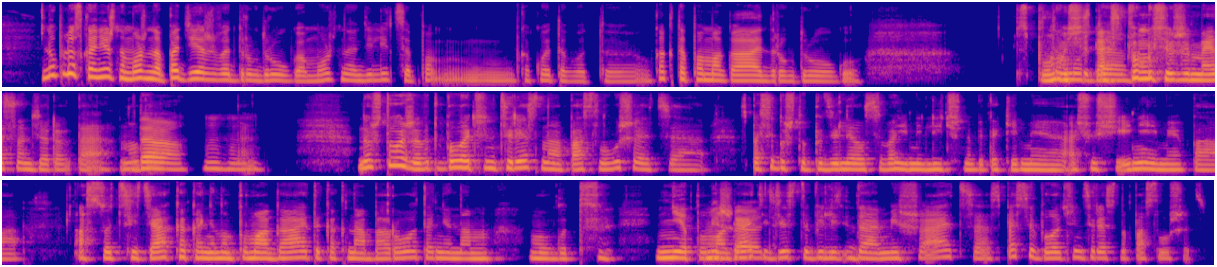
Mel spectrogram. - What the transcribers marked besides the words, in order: none
- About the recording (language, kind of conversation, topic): Russian, podcast, Как социальные сети меняют реальные взаимоотношения?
